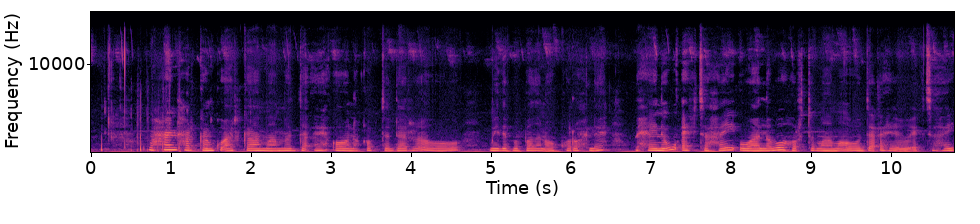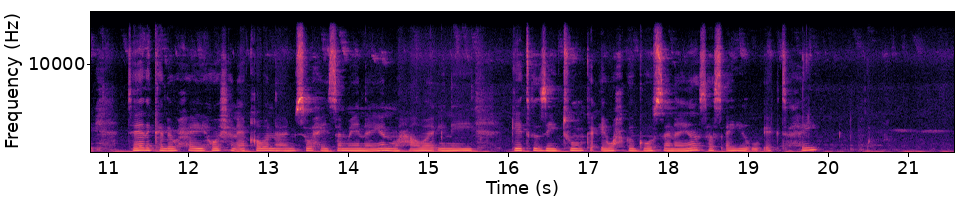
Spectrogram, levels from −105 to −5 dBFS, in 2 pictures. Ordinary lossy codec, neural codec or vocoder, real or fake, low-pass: none; none; real; 14.4 kHz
